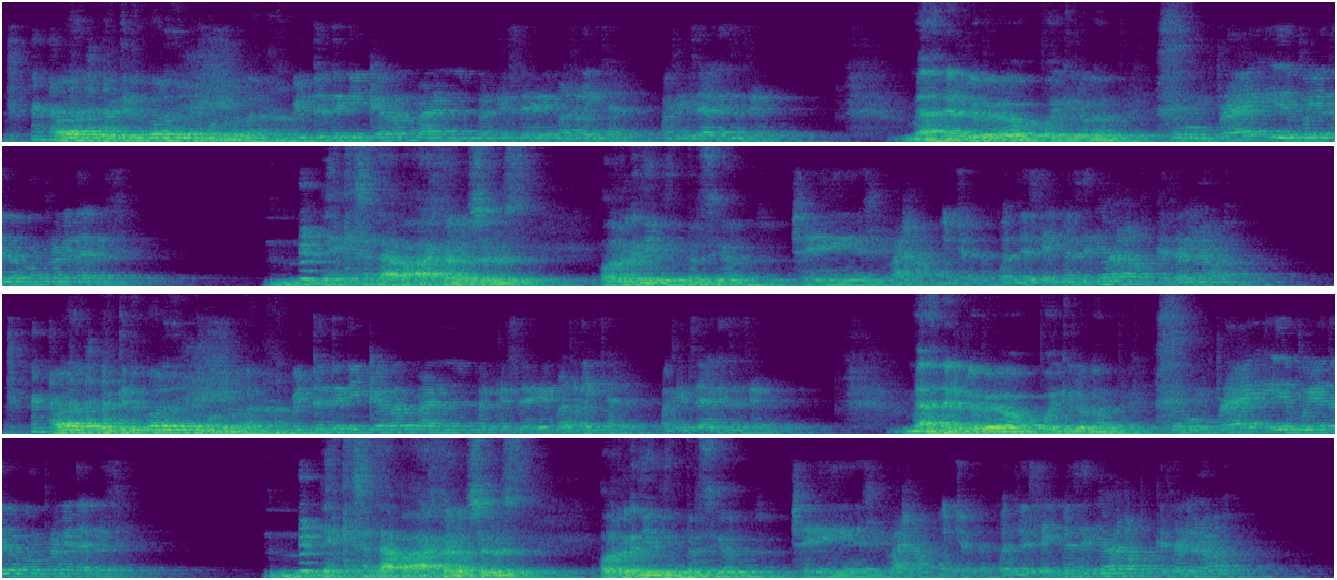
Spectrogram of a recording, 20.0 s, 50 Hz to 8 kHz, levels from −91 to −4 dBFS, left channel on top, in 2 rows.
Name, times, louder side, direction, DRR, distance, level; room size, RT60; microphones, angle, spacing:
voice 1, 0.4-2.1 6.7-8.8 12.0-13.9 14.5-15.5, right 2 dB, 50° right, -4 dB, 0.4 m, -27 dB
voice 2, 1.3-5.7 6.3-6.7 8.7-10.9 12.2-12.4 14.2-14.3 15.9-19.2, equal, 25° right, -7 dB, 0.9 m, -38 dB
3.4 x 3.3 x 2.9 m, 1.3 s
head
